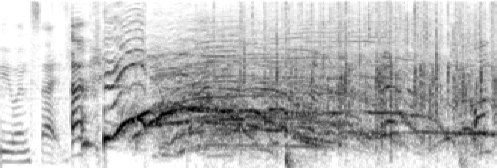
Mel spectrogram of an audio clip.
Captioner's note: cheers and applause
